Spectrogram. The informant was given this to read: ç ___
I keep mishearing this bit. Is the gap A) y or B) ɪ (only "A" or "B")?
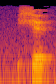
B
